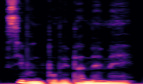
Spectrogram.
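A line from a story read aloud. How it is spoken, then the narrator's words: Murmuring. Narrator (French): murmura-t-il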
